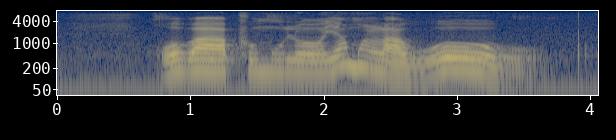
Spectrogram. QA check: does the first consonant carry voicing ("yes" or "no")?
yes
